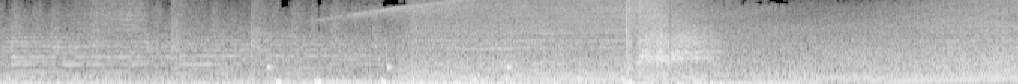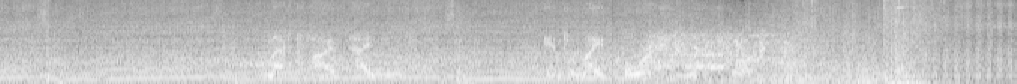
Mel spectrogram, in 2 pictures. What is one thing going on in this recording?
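A rally car engine idles and then revs hard as the car accelerates through the gears.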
